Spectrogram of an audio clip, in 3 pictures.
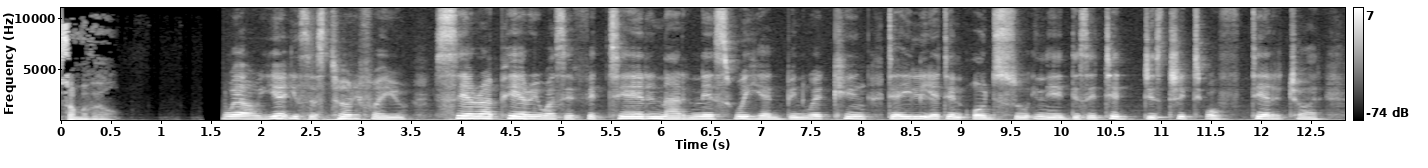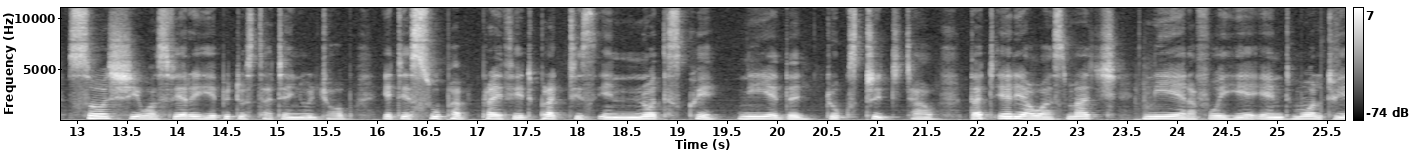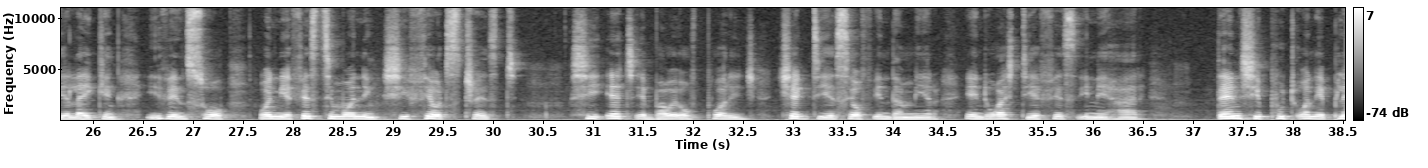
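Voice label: zimbabwe, International Dialects of English Archive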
